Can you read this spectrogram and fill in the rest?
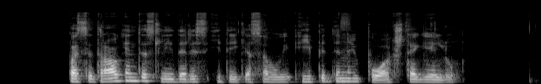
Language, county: Lithuanian, Alytus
